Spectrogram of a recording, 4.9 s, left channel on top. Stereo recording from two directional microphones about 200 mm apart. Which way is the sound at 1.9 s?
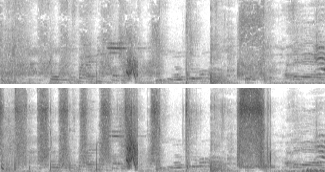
90° right.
